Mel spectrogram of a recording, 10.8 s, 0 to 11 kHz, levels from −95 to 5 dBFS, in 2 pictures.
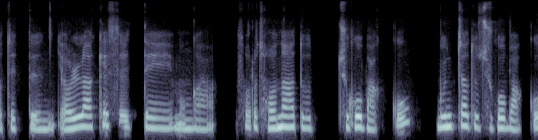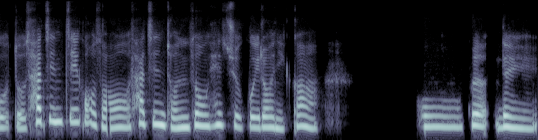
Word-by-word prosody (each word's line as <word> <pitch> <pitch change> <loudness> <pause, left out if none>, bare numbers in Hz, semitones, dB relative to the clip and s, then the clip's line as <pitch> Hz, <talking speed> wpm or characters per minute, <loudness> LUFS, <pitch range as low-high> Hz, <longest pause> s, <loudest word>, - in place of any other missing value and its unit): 어쨌든 180 -2 -4
연락했을 220 - 0
때 195 - -4
뭔가 185 +1 -3 0.2
서로 - - -5
전화도 205 0 +1 0.2
주고받고 180 - -1 0.2
문자도 225 +1 +1
주고받고 185 - -2
또 190 - -2
사진 320 - +3
찍어서 215 -10 0
사진 270 -1 +3
전송해 230 +4 +3
주고 220 -4 -2
이러니까 205 0 +1 1.0
어 220 -1 -1
그러 245 -1 +4
네. 200 -2 +3
210 Hz, 260 characters per minute, -23 LUFS, 195-230 Hz, 1.0 s, 그러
